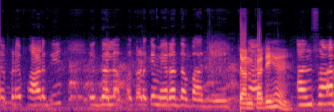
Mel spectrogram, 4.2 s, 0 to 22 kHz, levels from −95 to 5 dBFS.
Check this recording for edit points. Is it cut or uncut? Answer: cut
